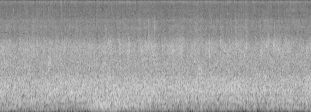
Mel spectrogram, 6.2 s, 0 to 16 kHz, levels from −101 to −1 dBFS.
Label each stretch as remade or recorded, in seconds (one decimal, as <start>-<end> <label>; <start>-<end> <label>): 0.0-3.4 recorded; 3.4-4.2 remade; 4.2-6.2 recorded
